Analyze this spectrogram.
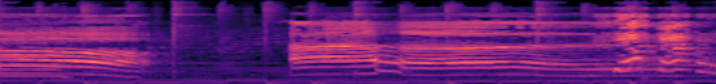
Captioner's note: baby babbling; child laughing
